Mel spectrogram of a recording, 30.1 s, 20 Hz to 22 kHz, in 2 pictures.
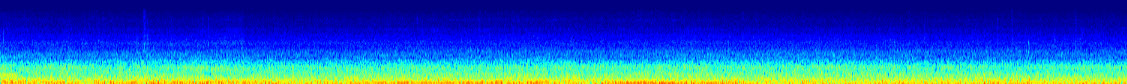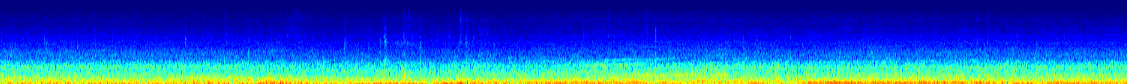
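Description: Cabin sound of a 2005 Mini Cooper S (R53) being driven: its supercharged 1.6-litre four-cylinder engine drones low, its pitch rising and falling several times, over steady road and tyre noise.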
